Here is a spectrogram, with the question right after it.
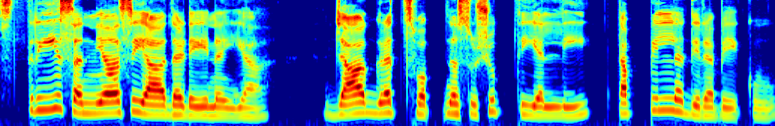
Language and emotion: Kannada, neutral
